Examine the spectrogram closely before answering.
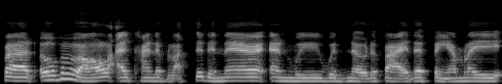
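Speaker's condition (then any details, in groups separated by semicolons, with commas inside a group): Hearing loss; hearing aid and cochlear implant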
